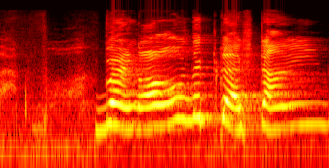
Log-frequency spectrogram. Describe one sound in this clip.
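A young boy laughs.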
